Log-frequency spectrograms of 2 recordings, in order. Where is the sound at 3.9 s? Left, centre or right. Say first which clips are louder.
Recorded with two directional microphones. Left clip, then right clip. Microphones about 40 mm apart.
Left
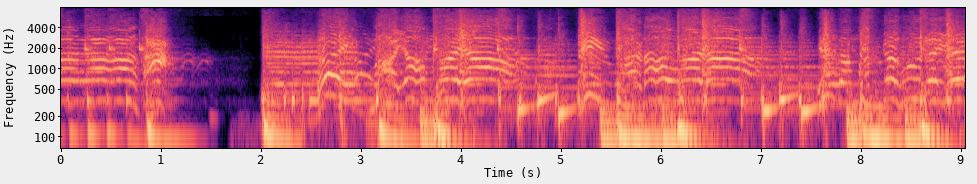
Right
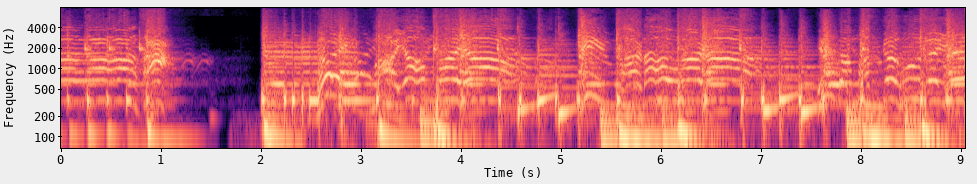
Right 3 dB; centre.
